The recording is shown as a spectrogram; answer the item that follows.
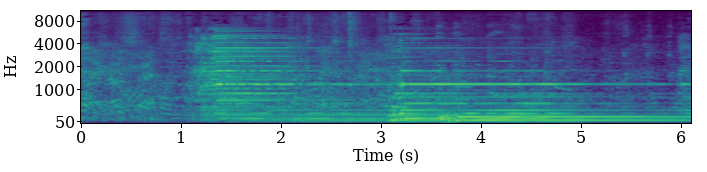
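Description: Electric guitar chord struck about a second in and left to ring, then a second chord with a deep held bass note about three seconds in, both sustaining and slowly fading. The band is noodling loosely rather than playing a song.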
